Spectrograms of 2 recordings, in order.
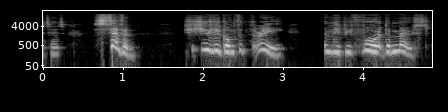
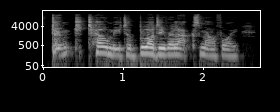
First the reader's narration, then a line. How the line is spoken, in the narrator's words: he spat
